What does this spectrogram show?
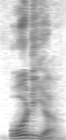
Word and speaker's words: ओडिया: मलयालम, मणिपुरी, मराठी, नेपाली, उड़िया नहीं, ओडिया। This is ओडिया भाषा है।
